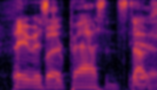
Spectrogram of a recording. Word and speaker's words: Passan: And uh, Passon, is it Passan or Passon? I, I can't pronounce this. – It's Passon. – I hope if you ever have him on and you call him Passan, he'll immediately hang up and never do your show again.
